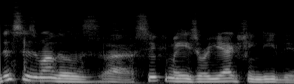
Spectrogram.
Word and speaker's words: Skmei: That's the way you pronounce it. So you don't think I just came up with Skmei on my own, do you?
